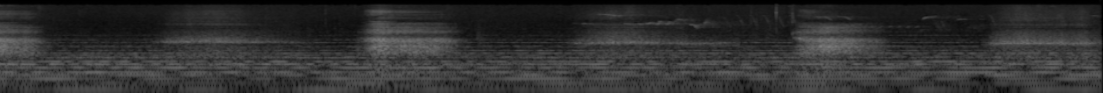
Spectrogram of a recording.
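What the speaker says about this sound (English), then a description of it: "So deep breath in." Slow, audible breathing in and out, four long airy breaths repeating at a steady relaxed pace over a continuous low background hum, no talking.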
